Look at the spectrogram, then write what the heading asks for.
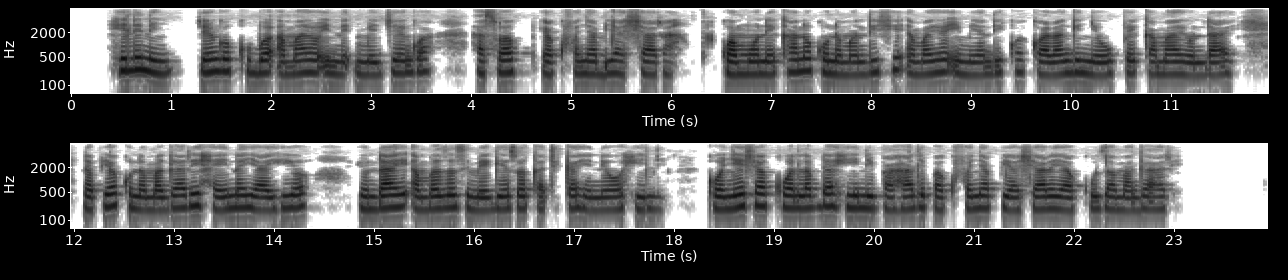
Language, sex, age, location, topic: Swahili, female, 25-35, Nakuru, finance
